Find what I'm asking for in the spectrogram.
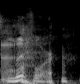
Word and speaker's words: livor: Is it pronounced liver or livor? Because it's spelled livor. – And livor, livor. – It doesn't matter. – Yeah. You're not a local. It's livor. Livor.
